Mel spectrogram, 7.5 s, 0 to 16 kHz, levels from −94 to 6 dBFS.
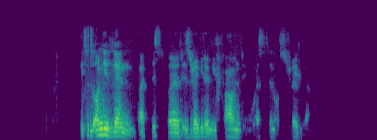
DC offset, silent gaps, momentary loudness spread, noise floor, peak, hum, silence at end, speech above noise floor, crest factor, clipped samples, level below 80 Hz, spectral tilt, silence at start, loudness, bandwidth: under 0.1%; 3.29-3.35 s; 26 LU; under -90 dBFS; -4 dBFS; none; 1.6 s; over 68 dB; 20 dB; under 0.1%; -64 dBFS; -8 dB/octave; 1.6 s; -21 LUFS; 7.2 kHz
